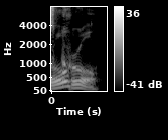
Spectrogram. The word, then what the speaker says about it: Kroll: Scroll or somebody told me his last name was pronounced Cruel, which I think is appropriate.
